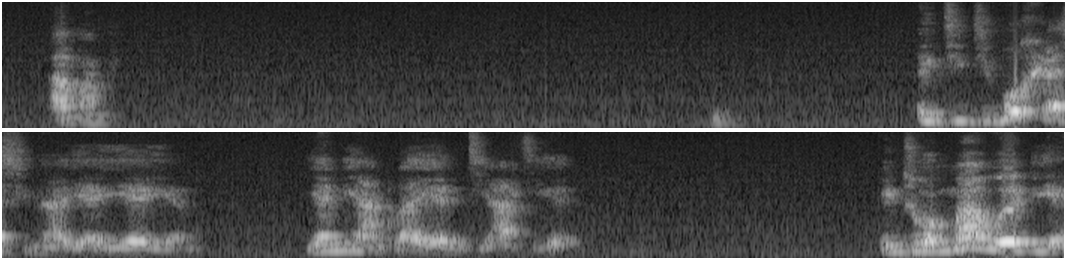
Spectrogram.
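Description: An elderly man speaks with animation close to a microphone, in short bursts with pauses.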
